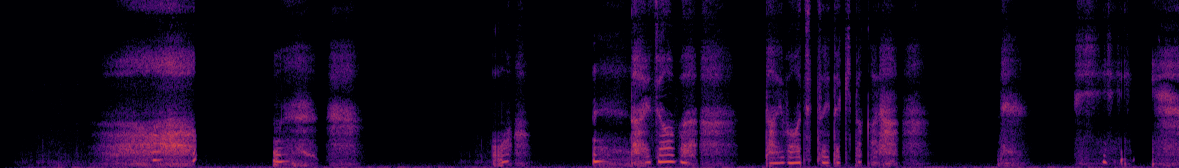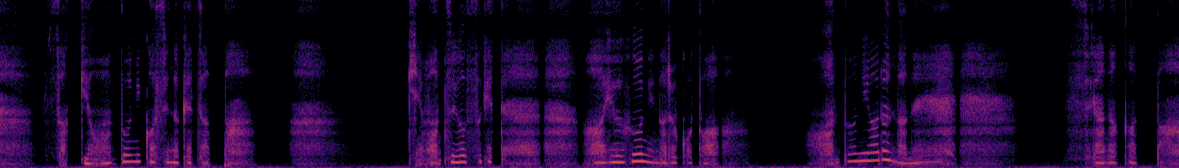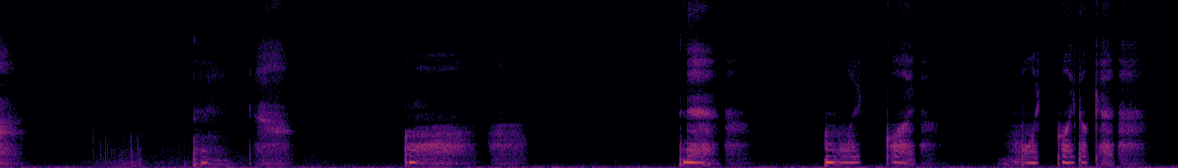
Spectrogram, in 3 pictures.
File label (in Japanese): ピロートーク, ASMR; 貴方の事が好きすぎる彼女(候補)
